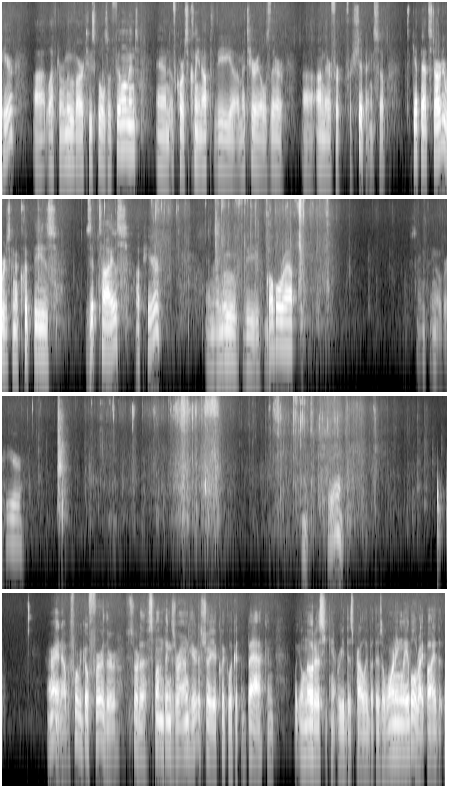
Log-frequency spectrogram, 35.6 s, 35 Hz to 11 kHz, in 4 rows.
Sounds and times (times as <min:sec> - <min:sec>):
Speech: 0:00.0 - 0:12.1, 0:13.0 - 0:14.9, 0:17.1 - 0:18.3, 0:23.8 - 0:24.7, 0:27.6 - 0:35.5.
